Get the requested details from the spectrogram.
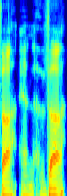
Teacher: the tongue is placed between the teeth or behind the upper teeth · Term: interdental consonants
